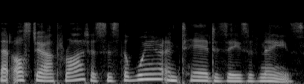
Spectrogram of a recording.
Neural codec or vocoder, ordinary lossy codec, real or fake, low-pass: codec, 16 kHz, 6 kbps, DAC; AAC, 48 kbps; fake; 7.2 kHz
